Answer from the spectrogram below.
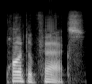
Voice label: "pontifex", American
